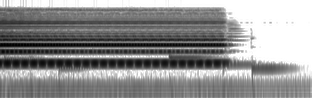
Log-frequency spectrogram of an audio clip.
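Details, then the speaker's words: Diplacusis simulation for a woman with cookie-bite hearing loss and diplacusis: a C played on a pitch pipe is heard as C in one ear and a slightly off tone (B or C sharp) in the other, two mismatched tones sounding together. "Kathy hears the C in one ear, and some other not quite C tone in the other. It could be a B, (pitch pipe humming) or a C sharp, who knows? So combined it would sound like this."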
